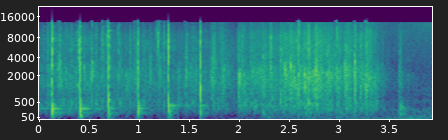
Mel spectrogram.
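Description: A few sharp, evenly spaced hand claps open, then swell into a dense burst of applause from a small group that fades out toward the end.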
